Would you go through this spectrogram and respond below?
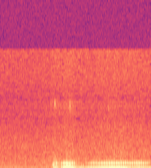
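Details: Chino, a male cat, complains with a low moan because he wants to sit on a chair. A brief louder onset is followed by a longer, even, humming moan that tapers off, heard indoors between a woman's questions.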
